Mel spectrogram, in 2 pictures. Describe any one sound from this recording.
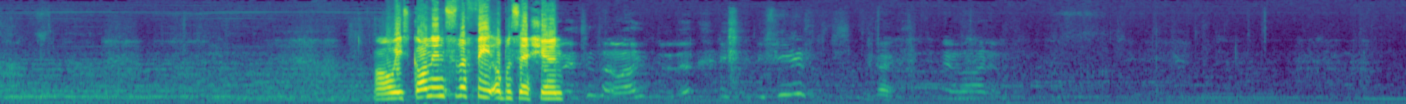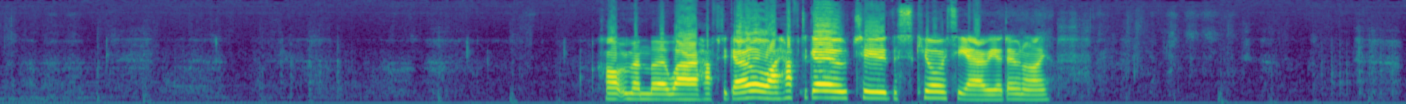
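Footsteps thud slowly across a floor.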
